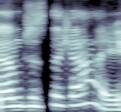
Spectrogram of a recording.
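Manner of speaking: meek, bashful voice. Retelling a movie scene where the unmasked killer speaks: imitating a timid, shy man. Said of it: "so timid and shy".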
